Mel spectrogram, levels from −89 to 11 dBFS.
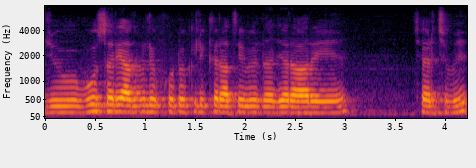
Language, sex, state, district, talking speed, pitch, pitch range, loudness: Hindi, male, Chhattisgarh, Kabirdham, 225 wpm, 165 Hz, 160-175 Hz, -15 LUFS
